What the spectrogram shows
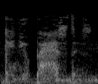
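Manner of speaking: breathy, barely voiced, very quiet hushed whisper. Recalling requests at Shabbos meals, the speaker reenacts one, whispering. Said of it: "I'm just whispering".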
